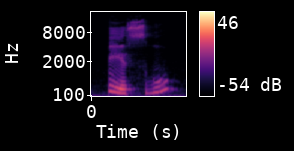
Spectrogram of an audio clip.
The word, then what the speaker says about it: pêssego: E sounding like E is a nasal sound, and it's somehow the sound between pin and pen in English. It happens when you have a circumflex accent in the corresponding syllable. In words like três, pêssego, or Portuguese.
